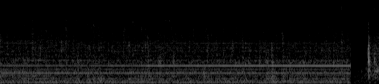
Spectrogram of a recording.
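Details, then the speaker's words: 1997 Ford Mustang fuel pump run directly off jumper wires while draining four-year-old yellowed fuel from a long-sitting tank: steady, even electric whine holding one pitch, then cut off; pump sounds good. "okay here's an example with fuel for your old fuel looks like another yellow but pump sounds good"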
